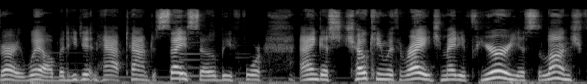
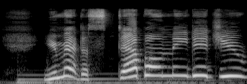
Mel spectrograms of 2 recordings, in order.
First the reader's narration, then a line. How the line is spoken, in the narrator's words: roared Angus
